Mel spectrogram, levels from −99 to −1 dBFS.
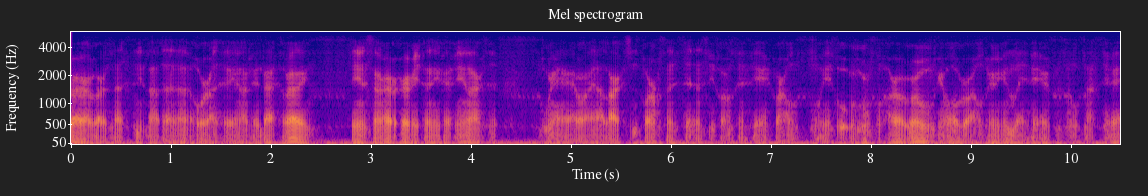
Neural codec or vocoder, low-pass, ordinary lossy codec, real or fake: autoencoder, 22.05 kHz, a latent of 192 numbers a frame, VITS, trained on many speakers; 5.4 kHz; Opus, 64 kbps; fake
